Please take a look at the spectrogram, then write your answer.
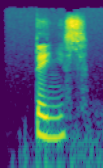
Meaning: tennis
- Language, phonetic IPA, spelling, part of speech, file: Russian, [ˈtɛnʲɪs], теннис, noun, Ru-теннис.ogg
